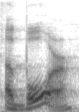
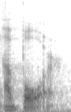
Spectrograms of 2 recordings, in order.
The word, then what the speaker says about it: abhor: bore the violence but notice that she says abort which is interesting i never i've never heard people saying a boar so she is not pronouncing the h she's simply saying abhor i abort the violence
